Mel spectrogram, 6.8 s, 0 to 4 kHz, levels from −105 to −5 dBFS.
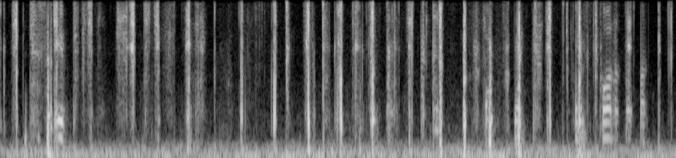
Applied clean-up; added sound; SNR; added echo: neural diffusion model UNIVERSE++.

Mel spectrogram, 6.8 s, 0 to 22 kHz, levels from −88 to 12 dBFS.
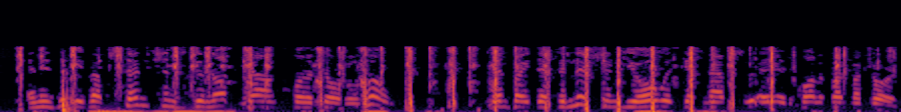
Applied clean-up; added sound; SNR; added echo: classical method spectral subtraction.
